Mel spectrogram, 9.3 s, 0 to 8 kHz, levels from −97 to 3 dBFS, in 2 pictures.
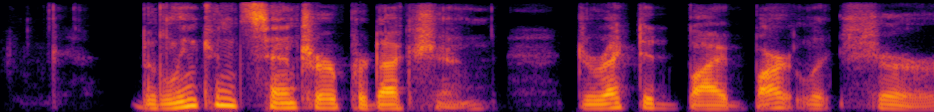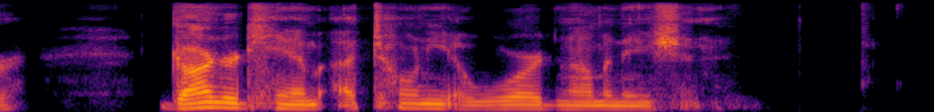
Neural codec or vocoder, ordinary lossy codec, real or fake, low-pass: codec, 44.1 kHz, 7.8 kbps, DAC; AAC, 48 kbps; fake; 7.2 kHz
